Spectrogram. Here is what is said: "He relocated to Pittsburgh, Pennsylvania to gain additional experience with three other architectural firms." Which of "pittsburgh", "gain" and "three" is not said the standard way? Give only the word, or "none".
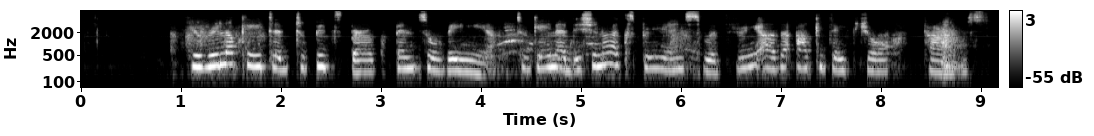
none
